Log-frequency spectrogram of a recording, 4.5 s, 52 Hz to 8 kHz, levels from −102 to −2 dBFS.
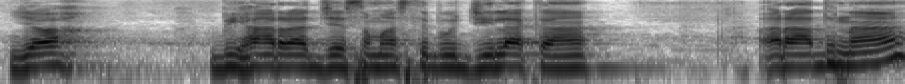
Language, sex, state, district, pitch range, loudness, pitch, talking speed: Maithili, male, Bihar, Samastipur, 145-155 Hz, -14 LUFS, 150 Hz, 105 wpm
